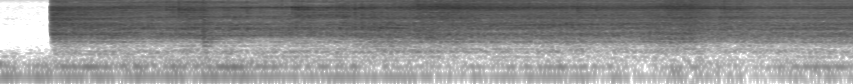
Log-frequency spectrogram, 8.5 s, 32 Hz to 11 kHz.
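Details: Roomba s9 robot vacuum on carpet: harsh, rasping grind with uneven ratcheting chatter from the cleaning head, which also moves poorly; caused by a bent cleaning head module housing.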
